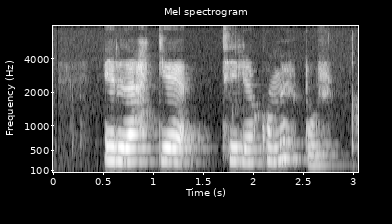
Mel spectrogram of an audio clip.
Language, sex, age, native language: Icelandic, female, 12, Icelandic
